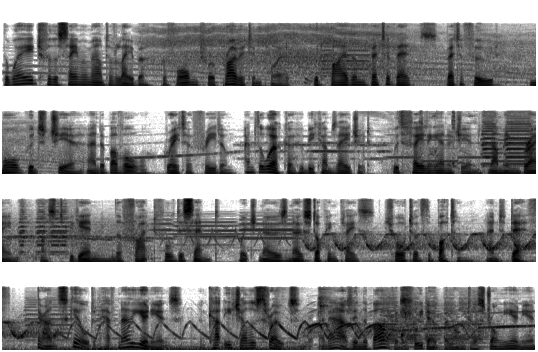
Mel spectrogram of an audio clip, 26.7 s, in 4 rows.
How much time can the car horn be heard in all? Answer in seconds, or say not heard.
4 s.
